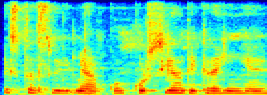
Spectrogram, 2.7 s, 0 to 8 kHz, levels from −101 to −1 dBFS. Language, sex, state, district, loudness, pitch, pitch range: Hindi, female, Gujarat, Gandhinagar, -14 LUFS, 200 Hz, 195-210 Hz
